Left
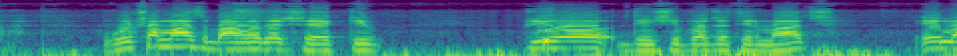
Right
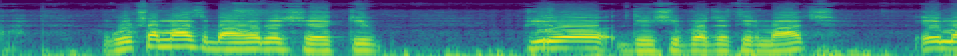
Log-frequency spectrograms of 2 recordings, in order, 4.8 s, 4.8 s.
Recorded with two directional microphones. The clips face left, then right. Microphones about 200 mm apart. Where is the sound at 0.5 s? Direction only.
35° right (ahead or behind).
